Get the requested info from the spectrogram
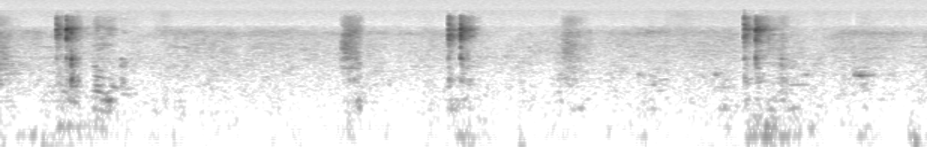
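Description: Near silence broken by a few faint, scattered clicks, about six in all, the loudest about half a second, three seconds and five seconds in.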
